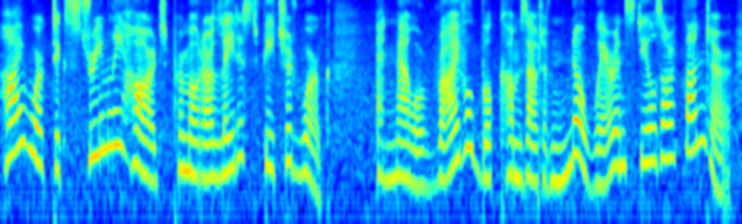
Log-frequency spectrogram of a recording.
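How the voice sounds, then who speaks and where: A woman's voice: fairly high pitch, big pitch swings, normal speed, slight background noise. A woman voicing a haughty, teasing female fox-spirit shrine maiden in a video game, poised and knowing. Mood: indignant.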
